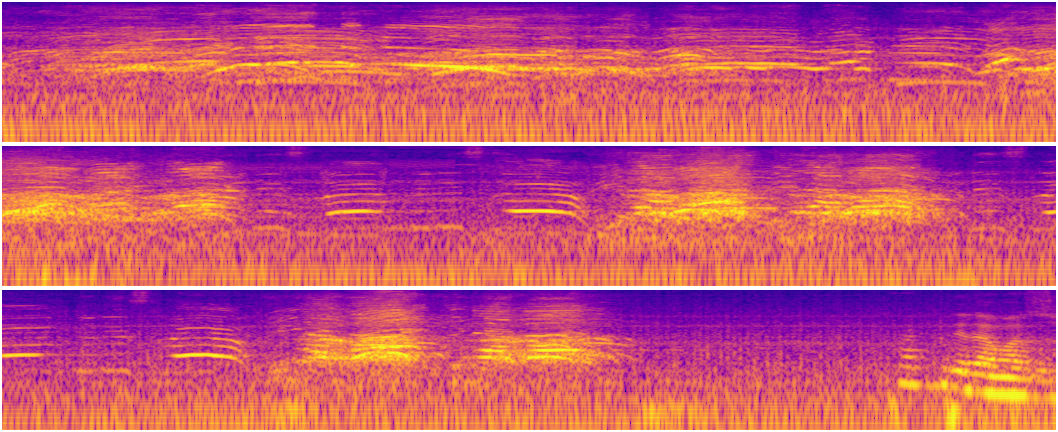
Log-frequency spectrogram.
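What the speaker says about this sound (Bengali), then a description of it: "তাকবীরের আওয়াজ জোরে হইল না" A crowd at an Islamic religious gathering chants the takbir slogan in several loud, distant bursts, each call and group response rising and falling, with a preacher's voice speaking between them.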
